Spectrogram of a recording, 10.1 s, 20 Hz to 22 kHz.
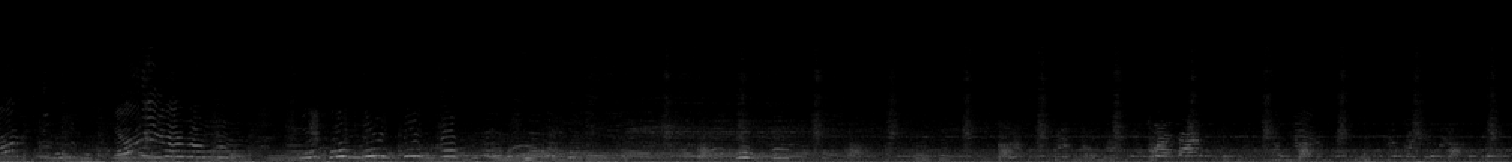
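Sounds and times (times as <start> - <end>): woman laughing: 0.3 - 6.6.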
